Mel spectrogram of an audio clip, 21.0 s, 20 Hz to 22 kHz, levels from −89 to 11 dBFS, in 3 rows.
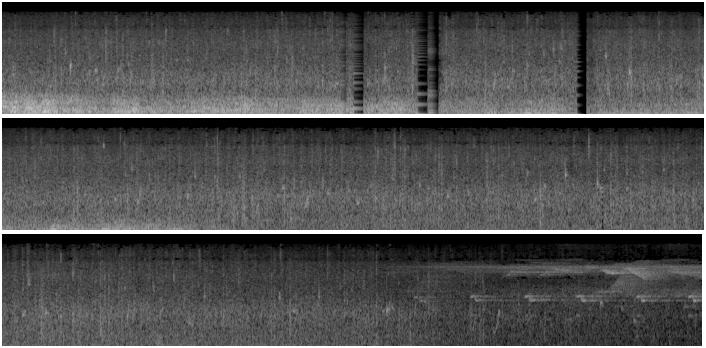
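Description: From 3.39 to 5.92 s there are repeated stalls (stutter). Packets arrived late six times, so the buffer emptied. The last sound was stretched, 160 ms at most, and the audio drags.

From 10.79 to 11.95 s comes a jitter buffer speed-up. Excess buffered audio was trimmed in small pieces, about a tenth of a second overall. The sound runs 110% fast at unchanged pitch.

At 12.69 to 12.73 s and 13.01 to 13.05 s there is short concealed packet loss. Each time 20 ms went missing and was patched, leaving a brief smear.

From 16.21 to 17.05 s a milder speed-up runs at 104%, trimming a few hundredths of a second.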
